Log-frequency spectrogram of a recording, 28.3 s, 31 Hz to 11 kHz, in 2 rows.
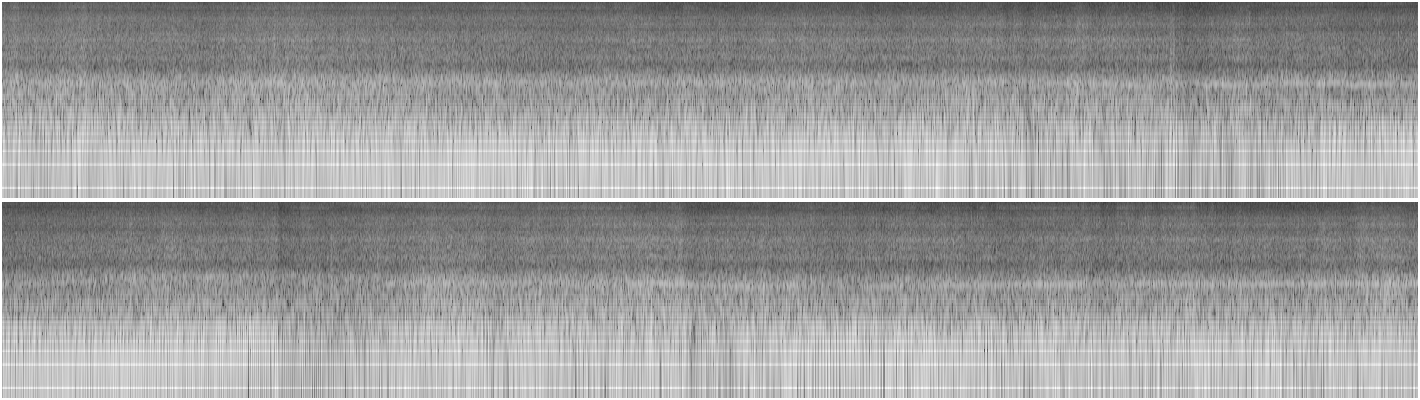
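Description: BMW R1200 GS Adventure's boxer-twin engine running as the motorcycle is ridden at steady road speed. The engine note shifts pitch partway through, eases off for a few seconds and then picks up again.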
